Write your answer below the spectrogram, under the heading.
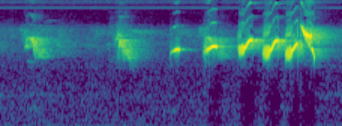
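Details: Double-collared seedeater singing the Tui Tui style: two buzzy notes, then a short whistle leading into a fast run of looping whistled notes with sharp downslurs at the end.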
